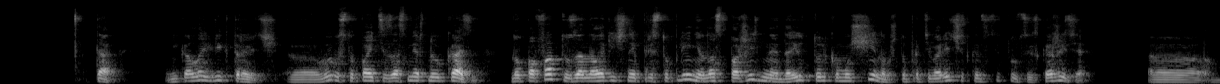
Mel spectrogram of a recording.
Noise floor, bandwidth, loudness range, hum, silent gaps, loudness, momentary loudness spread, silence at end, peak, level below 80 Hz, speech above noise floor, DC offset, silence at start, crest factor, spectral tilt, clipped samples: under -90 dBFS; 16 kHz; 8 LU; none; none; -29 LUFS; 16 LU; 0 s; -8 dBFS; -76 dBFS; over 61 dB; under 0.1%; 0.75 s; 22 dB; -5 dB/octave; under 0.1%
